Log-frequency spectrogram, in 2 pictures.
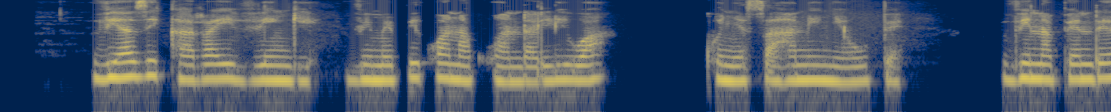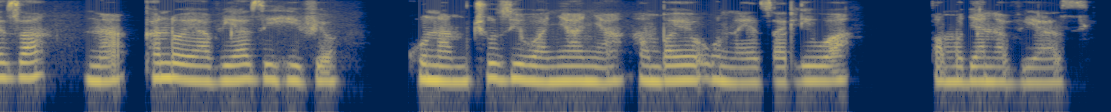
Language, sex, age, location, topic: Swahili, female, 18-24, Mombasa, agriculture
